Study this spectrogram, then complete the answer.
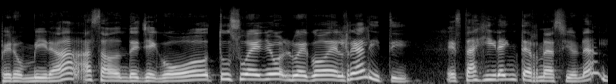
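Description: Her loudness stays very even as this woman talks at a fairly slow pace with lively intonation, the sound dry with no echo over a quiet background. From Colombia, Caquetá (Florencia); Caquetá, Colombia. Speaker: podcast host; podcast host interviewer. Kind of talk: interview. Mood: warm, friendly, smiling. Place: studio. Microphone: studio mic.

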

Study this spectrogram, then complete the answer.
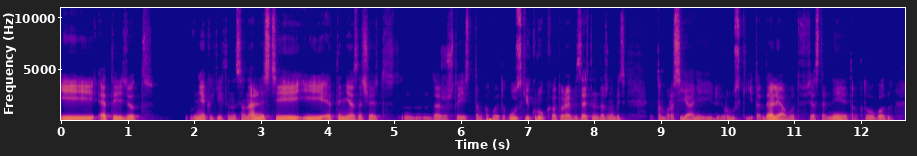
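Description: Very deep, low male voice, its pitch variation ordinary. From Russia, Khimki, Moscow region. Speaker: YouTube educational channel author. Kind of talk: solo podcast monologue. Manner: slow, measured.

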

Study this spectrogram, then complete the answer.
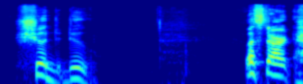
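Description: The man's speech moves at a moderate pace over a quiet background. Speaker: show host. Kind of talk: commentary. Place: studio. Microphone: lapel.

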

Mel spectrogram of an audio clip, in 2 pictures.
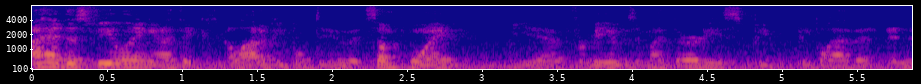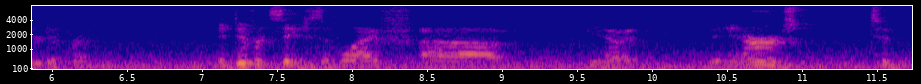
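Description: A man talks at a fairly quick pace with noticeable background noise around him. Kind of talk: interview answer. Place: home room. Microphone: camera far.

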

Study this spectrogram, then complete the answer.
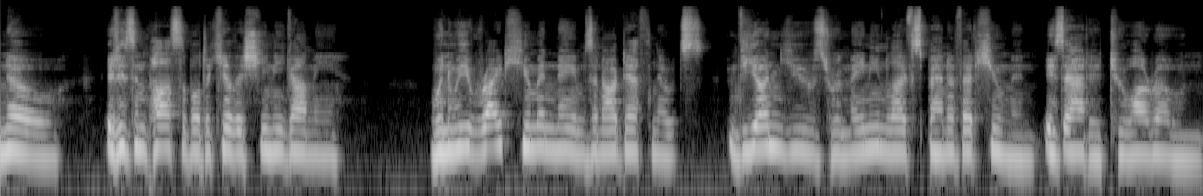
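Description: A man puts on a character voice with a fairly high pitch, speaking at a moderate pace. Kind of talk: solemn storytelling. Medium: fan dub. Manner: calm, formal, detached.

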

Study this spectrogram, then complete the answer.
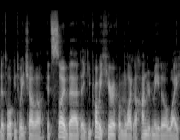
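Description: There's a man talking. Nothing can be heard behind him. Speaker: streamer. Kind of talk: tech review talk. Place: home room. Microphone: studio mic.

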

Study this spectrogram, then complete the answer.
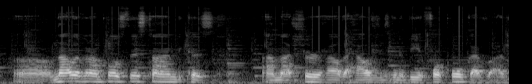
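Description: A man speaks at a very fast pace with faint music in the background. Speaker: soldier vlogger. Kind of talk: casual vlog chat. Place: home room. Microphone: phone near.

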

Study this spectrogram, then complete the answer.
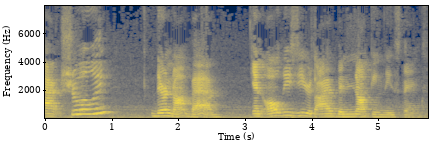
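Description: A woman's voice at a very slow pace, with audible room echo and light background noise. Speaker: vlogger. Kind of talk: casual vlog chat. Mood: playful, joking. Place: kitchen. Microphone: camera far.

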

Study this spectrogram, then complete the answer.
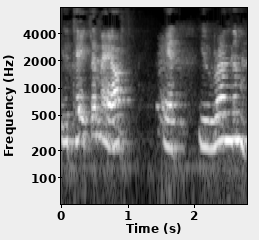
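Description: A woman is speaking. Light background noise and audible room echo are present. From rural American Midwest. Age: 80s+. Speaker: museum visitor explaining history. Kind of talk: casual spoken explanation. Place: hall. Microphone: phone near.

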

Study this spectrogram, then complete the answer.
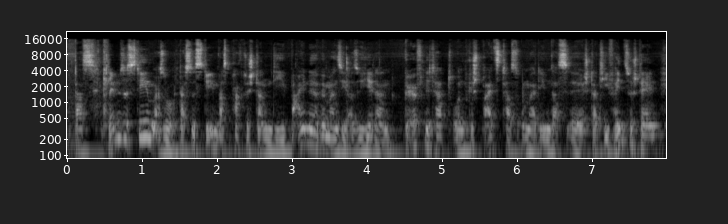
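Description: Over light background noise, a man with an unremarkable speaking voice talks at a moderate pace, his fairly low pitch carried by fairly even intonation. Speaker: camera shop product reviewer. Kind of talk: product demo tutorial. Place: studio.

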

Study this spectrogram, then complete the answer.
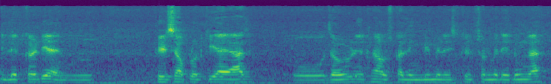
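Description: At a moderate pace, a man speaks with monotone, flat intonation against noticeable background noise. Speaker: vlogger. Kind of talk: casual vlog chat. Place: home room. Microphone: phone near.

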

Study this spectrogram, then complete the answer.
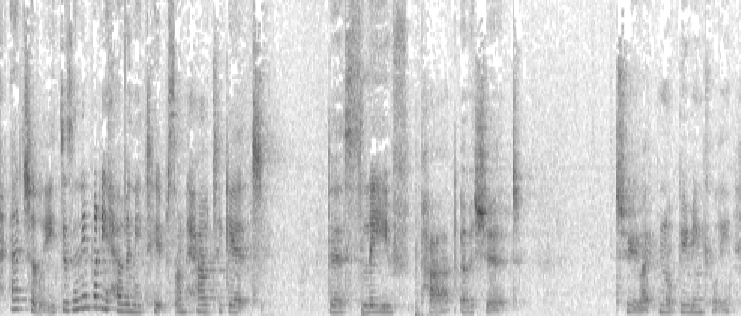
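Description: A woman with an Australian accent speaks at a very slow pace with long, frequent pauses, with audible room echo and light background noise. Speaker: vlogger. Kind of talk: casual vlog chat to camera. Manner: chatty, informal, laughs often. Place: home room. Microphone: phone near.

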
